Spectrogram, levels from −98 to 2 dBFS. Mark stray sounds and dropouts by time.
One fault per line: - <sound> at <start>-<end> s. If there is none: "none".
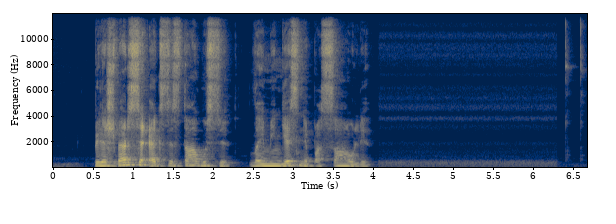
none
